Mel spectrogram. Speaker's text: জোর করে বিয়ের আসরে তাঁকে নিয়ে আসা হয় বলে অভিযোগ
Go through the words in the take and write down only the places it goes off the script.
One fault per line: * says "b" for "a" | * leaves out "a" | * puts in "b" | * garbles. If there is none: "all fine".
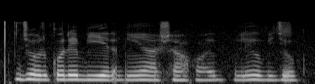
* leaves out "আসরে তাঁকে"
